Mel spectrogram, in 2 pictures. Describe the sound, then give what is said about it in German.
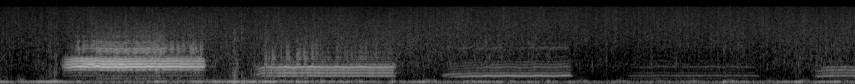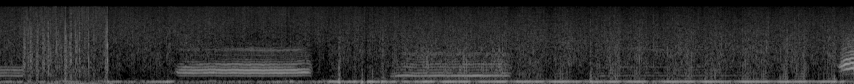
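Playback of an old experimental phonograph cylinder recording from the Berlin Phonogram Archive: a steady hum and hiss underlie a series of about nine short, sustained nasal tones at varying pitches, each lasting a second or two. “Ausschnitt Originalton Experimentalwalze Karl Stumpf. Berliner Phonogrammarchiv Nummer römisch 7W 7155”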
